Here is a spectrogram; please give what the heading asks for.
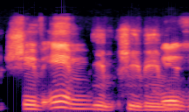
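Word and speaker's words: שבעים: Right, in Hebrew, Sveim is full, Shivim it's the same letters, and it's pronounced differently, and Shivim is 70, Sveim is full, satiated.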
